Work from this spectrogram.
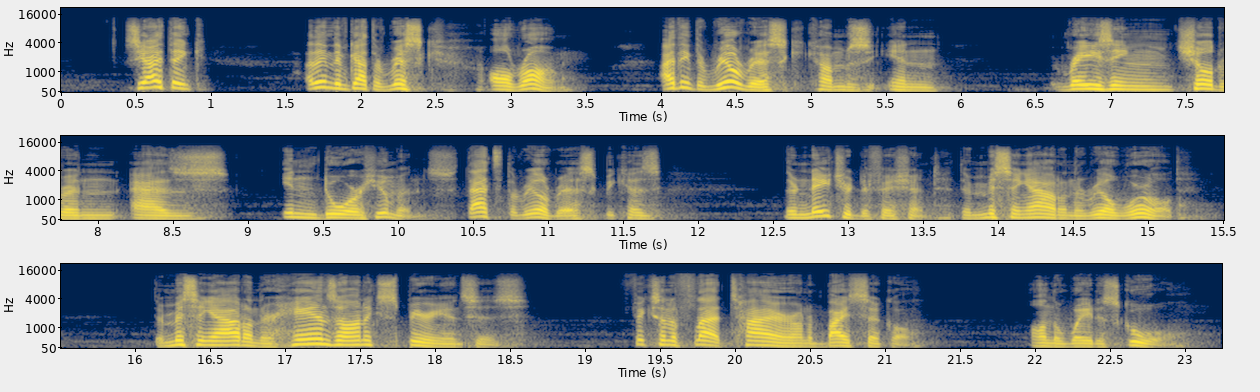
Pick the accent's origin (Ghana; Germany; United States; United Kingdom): United States; Midwest; I grew up in the Midwest, and as a child, I had an opportunity to explore the real physical world.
